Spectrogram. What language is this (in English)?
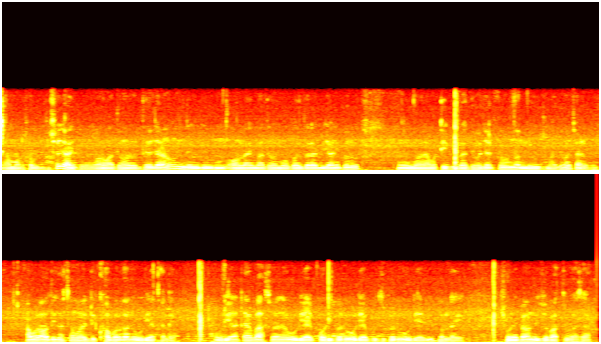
Odia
